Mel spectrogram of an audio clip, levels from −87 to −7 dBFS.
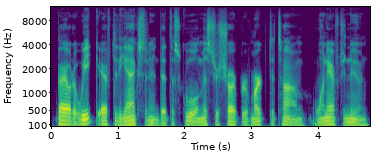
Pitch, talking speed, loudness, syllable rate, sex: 95 Hz, 200 wpm, -20 LUFS, 5.5 syllables/s, male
